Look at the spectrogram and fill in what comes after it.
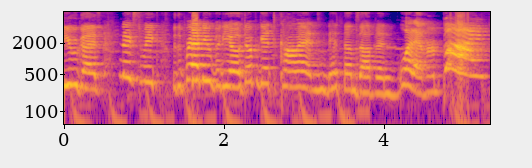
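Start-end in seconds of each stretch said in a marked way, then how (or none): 4.6-5.3 loud, high goodbye; cheerful shout. Real, not acted. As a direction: chirp it out. Cheery sign-off.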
